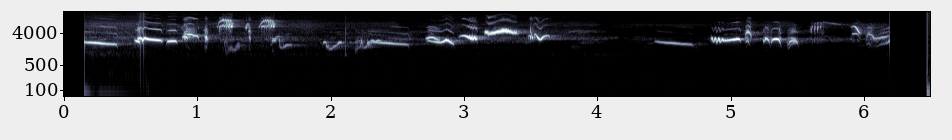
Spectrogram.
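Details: Cape robin-chat (Cossypha caffra) song from southern Africa: a varied run of clear whistled phrases and slurred notes, mostly high-pitched, in short bursts separated by brief pauses.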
